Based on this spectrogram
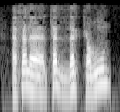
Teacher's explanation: قرأ قالون بتشديد الذال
